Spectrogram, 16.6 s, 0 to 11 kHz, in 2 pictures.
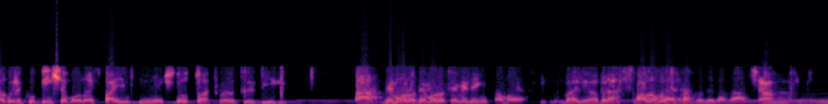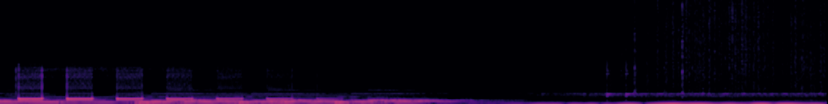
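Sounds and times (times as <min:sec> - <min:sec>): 
speech: 0:00.0 - 0:03.0, 0:03.6 - 0:09.4
steady electronic telephone line tone after hang-up: 0:07.7 - 0:16.5
quick evenly spaced telephone line beeps: 0:08.5 - 0:11.2.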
